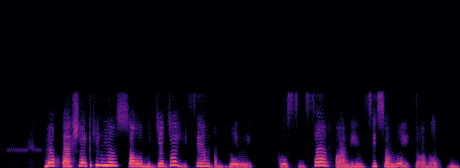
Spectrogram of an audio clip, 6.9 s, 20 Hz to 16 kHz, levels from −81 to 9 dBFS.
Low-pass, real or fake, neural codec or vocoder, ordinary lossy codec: 7.2 kHz; fake; codec, 16 kHz, 0.5 kbps, FreqCodec, smaller model; none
